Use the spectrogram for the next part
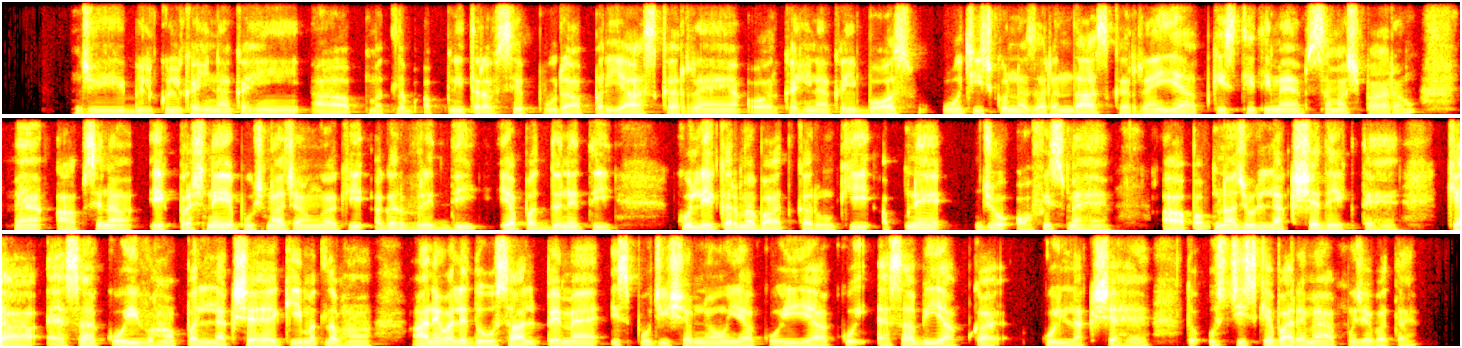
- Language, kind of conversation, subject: Hindi, advice, मैं अपने प्रबंधक से वेतन‑वृद्धि या पदोन्नति की बात आत्मविश्वास से कैसे करूँ?
- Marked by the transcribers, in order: in English: "बॉस"; tapping; in English: "ऑफिस"; in English: "पोजीशन"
